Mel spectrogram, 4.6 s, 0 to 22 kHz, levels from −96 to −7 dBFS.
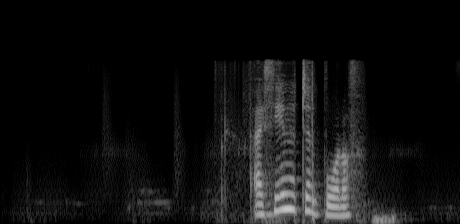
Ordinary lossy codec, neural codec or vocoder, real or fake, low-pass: none; codec, 16 kHz, 0.5 kbps, X-Codec, HuBERT features, trained on balanced general audio; fake; 7.2 kHz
